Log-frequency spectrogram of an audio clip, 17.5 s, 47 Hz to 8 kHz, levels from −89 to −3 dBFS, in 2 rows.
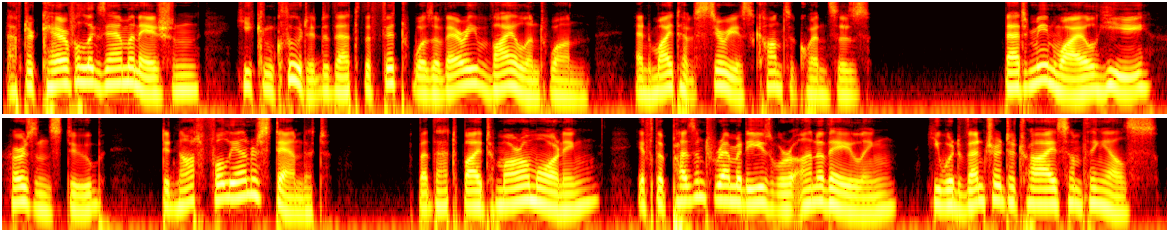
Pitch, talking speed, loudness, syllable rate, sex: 145 Hz, 160 wpm, -18 LUFS, 5.9 syllables/s, male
